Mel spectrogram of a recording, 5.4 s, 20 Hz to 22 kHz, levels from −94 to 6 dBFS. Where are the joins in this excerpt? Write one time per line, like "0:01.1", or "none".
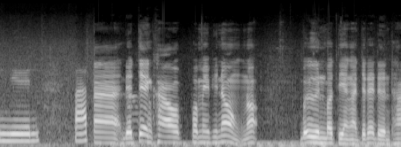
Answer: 0:01.3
